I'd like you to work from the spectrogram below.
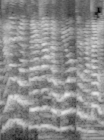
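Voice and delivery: high, fast panicky reply; panicked. Retold or imitated. Panicking as water gushes.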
